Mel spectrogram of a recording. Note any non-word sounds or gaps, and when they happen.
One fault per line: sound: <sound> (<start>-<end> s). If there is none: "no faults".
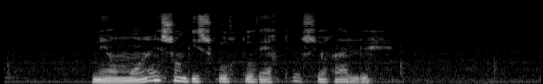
no faults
